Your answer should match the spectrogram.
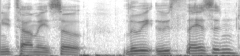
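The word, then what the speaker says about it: Oosthuizen: tell me so Louis usas how do you say that one Lou usas works I've heard West haasen yeah usas works yeah Louie uh Carl schwarzel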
